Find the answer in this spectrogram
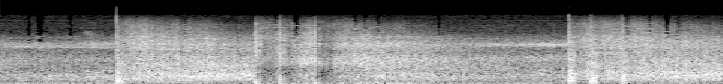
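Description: Consumer aerial fireworks bursting in the sky: a sharp bang about a second in, a quick cluster of bangs around two seconds, and two more close together near the end, with a continuous hiss of noise in between.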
